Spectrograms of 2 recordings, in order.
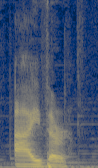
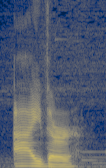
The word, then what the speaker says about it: either: O su alternativa, either. Entonces, primero la pronunciación. To, to y either, either o either, either.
